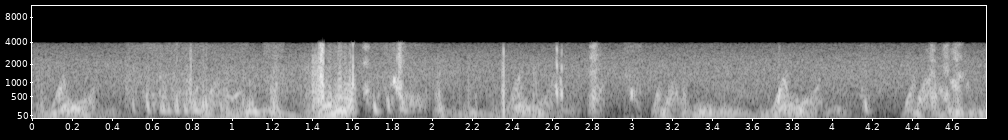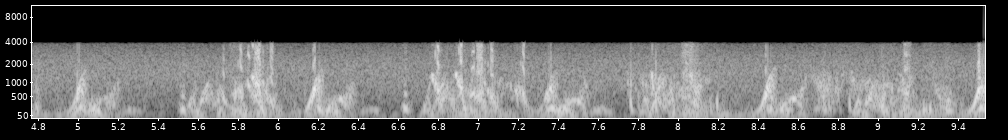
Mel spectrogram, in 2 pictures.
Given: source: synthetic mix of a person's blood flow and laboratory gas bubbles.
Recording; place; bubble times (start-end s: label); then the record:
Doppler ultrasound of blood flow; precordium
0.47-1.26 s: bubbles
1.66-1.99 s: bubbles
2.59-2.70 s: bubbles
2.78-2.88 s: bubbles
2.97-3.06 s: bubbles
4.14-4.23 s: bubbles
4.47-4.71 s: bubbles
4.78-4.84 s: bubbles
5.50-5.60 s: bubbles
5.69-6.04 s: bubbles
6.62-6.70 s: bubbles
6.75-7.30 s: bubbles
7.72-8.25 s: bubbles
8.67-9.40 s: bubbles
From the record:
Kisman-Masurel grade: 243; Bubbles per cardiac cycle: several, 3 to 8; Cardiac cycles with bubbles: 100%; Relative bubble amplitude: loud (0.450 to 0.775); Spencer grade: 3 (all of the cardiac periods contain showers or single bubble signals, but not dominating or overriding the cardiac motion signals); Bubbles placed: only in the low amplitude regions of the cardiac cycle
